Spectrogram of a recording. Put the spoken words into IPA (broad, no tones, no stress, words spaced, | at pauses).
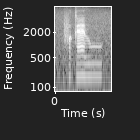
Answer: fɐkæðuː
